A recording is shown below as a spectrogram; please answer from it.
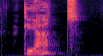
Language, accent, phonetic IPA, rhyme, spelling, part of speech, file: German, Austria, [ɡlat], -at, glatt, adjective, De-at-glatt.ogg
- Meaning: 1. without roughness or unevenness: smooth; sleek, slick; even; clean (of a shave or cut); straight (of hair) 2. slippery (from e.g. ice, but not from grease)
